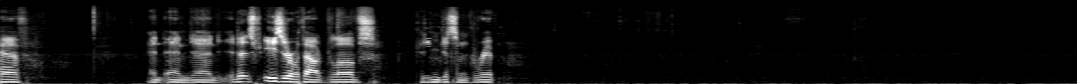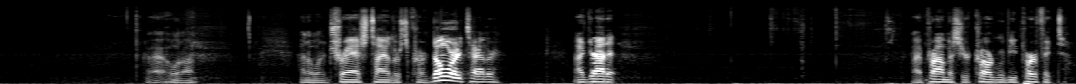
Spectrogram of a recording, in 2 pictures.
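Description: Paper rustles and crinkles as a card wrapper is peeled open by hand.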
